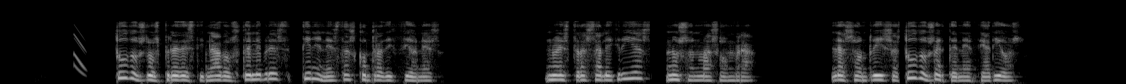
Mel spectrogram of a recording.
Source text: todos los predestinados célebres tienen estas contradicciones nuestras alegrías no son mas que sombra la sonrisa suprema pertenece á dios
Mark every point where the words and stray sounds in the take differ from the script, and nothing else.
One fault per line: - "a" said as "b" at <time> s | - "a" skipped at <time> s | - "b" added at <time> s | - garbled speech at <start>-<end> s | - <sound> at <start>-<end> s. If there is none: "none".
- chirp at 0.7-0.9 s
- "que" skipped at 7.2 s
- "suprema" said as "todos" at 9.1 s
